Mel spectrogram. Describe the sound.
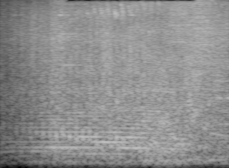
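Helicopter chasing snowmobiles across snowy ground makes a broad, rushing engine-and-rotor roar that swells in the first half second, then holds loud and steady throughout.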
